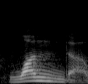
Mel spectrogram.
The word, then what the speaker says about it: wonder: And even though you can see it's written with an O, the sound is wonder.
